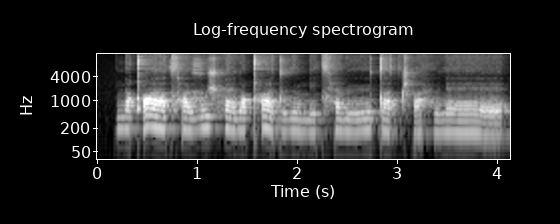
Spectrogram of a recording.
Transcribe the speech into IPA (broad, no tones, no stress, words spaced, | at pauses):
n̪eqʼaːt͡sʰaə̯ ɣɵʒfælɵ qʰɛdɵ ðɵ n̪et͡sʰæɳøː tatt͡ʃʼa hɵlɛː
